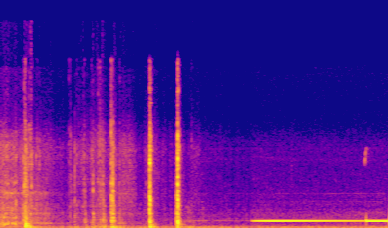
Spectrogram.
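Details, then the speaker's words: Chevrolet Malibu that stumbled, sputtered and stalled while driving and then cranked without starting, with a weak battery: a steady whir at key-on for a couple of seconds as the fuel pump primes, suggesting fuel may not be the issue. Normal fuel pump prime. "you know what i just heard the fuel pump prime maybe it's not a fuel issue"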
